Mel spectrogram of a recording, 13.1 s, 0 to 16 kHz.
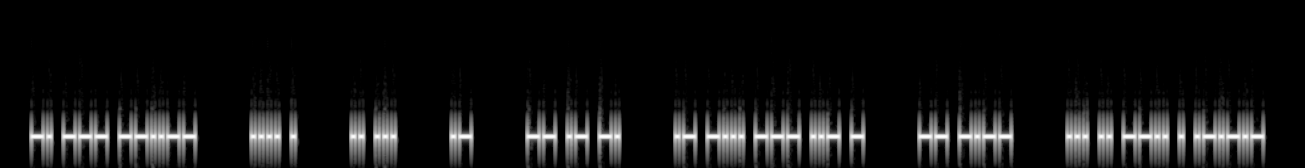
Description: Morse code, heard as a keyed tone, about 30 wpm, 700 Hz. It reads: NO, HE IS A MAN ABOUT MY SIZE.
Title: 2x Word-Spacing - Sentences from Top 400 Words - 30wpm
